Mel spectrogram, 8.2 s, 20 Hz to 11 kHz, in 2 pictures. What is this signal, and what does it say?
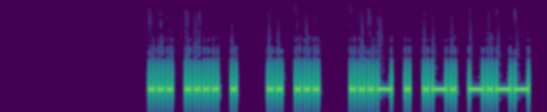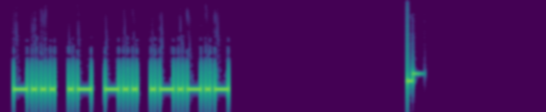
Morse code, heard as a keyed tone, about 34 wpm, 700 Hz. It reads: SHE IS VERY BAD.
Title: Sentences from Top 700 Words 35wpm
